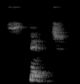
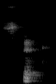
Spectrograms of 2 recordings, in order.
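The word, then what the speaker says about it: stich: stick dammit cannot stick for English speakers we would think it's pronounced stitch but it's not it's pronounced stick to come here's my stitch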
